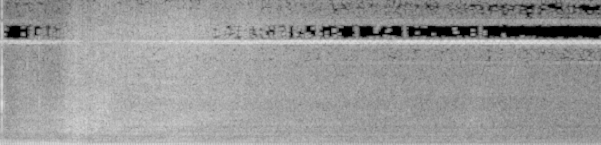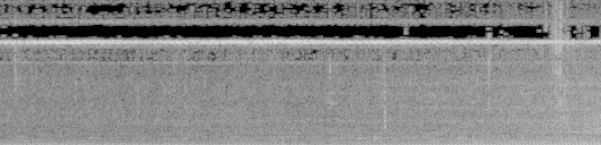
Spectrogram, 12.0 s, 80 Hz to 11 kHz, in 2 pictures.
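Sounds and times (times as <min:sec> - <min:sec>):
vehicle passing by: 0:00.0 - 0:06.0.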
